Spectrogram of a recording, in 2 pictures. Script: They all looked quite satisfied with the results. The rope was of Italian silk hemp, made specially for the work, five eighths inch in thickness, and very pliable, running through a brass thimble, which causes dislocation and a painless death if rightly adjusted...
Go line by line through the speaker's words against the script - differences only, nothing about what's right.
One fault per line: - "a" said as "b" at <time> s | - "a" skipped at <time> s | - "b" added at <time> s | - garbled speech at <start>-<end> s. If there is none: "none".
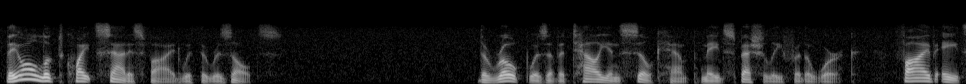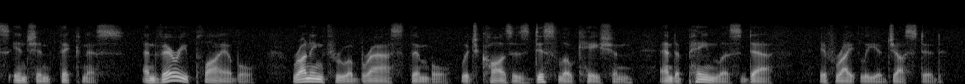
none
